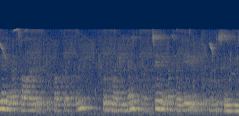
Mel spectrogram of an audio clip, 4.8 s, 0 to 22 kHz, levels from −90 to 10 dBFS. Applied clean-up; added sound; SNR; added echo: none; Water / Bird; 18 dB; reverberation time 1.0 s.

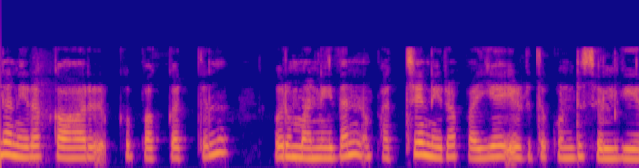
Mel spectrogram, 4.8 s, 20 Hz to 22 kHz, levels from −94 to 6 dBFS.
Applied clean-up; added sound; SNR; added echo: none; none; none; none.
